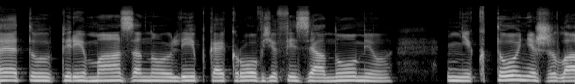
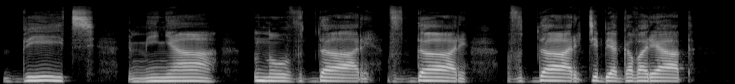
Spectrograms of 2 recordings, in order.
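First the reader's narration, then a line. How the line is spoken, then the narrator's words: Growling. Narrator (Russian): рычал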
